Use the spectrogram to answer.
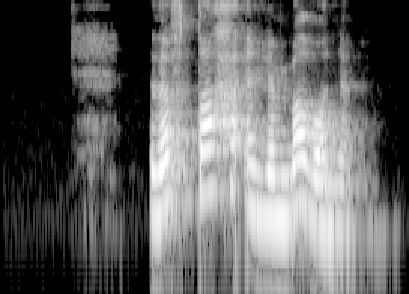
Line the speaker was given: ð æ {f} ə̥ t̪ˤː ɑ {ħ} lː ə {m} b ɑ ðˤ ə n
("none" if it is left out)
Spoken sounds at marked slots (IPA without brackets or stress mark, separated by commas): f, ħ, m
